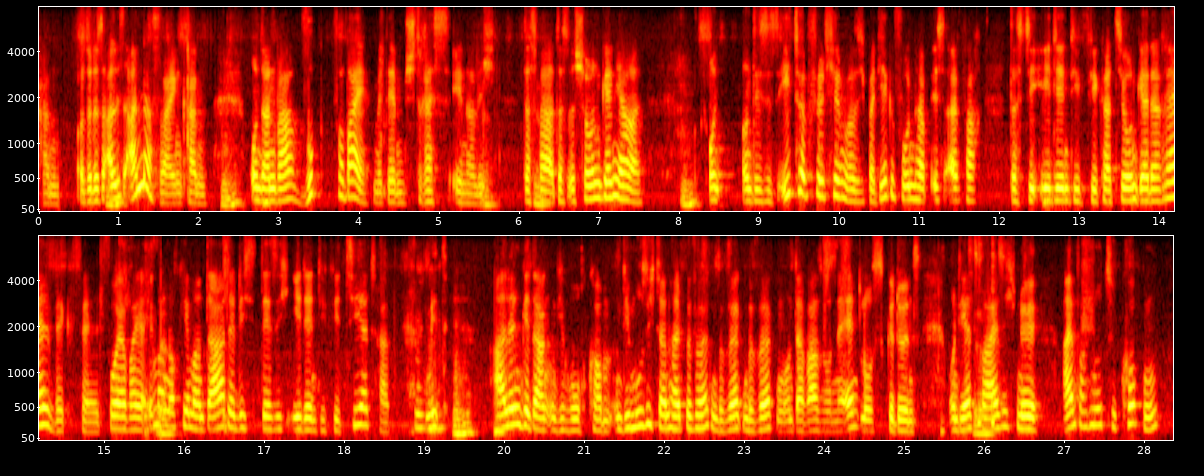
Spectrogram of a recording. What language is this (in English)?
German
